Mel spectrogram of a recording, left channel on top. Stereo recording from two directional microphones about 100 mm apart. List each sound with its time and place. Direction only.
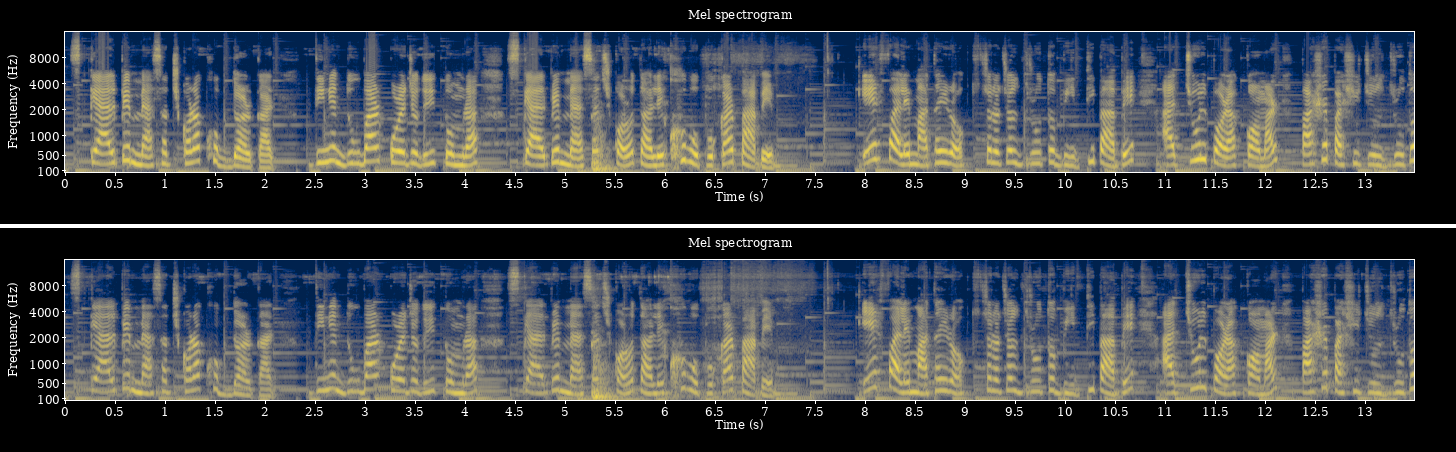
0.3 s speech: 90° left; by 1.5 s 65° left (ahead or behind)
1.6 s speech: 85° left; by 3.6 s 70° left (ahead or behind)
3.6 s speech: 45° left (ahead or behind)
5.0 s speech: 80° left
5.4 s speech: 45° left (ahead or behind)
5.8 s speech: 60° left (ahead or behind)
7.9 s speech: 30° left (ahead or behind)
